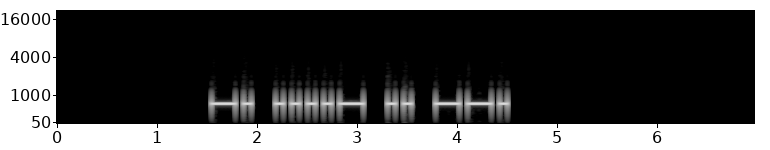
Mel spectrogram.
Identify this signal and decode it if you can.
Morse code, heard as a keyed tone, about 15 wpm, 700 Hz. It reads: N4IG
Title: USA Call Signs - 4 Characters - Repeated 2x - 15wpm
